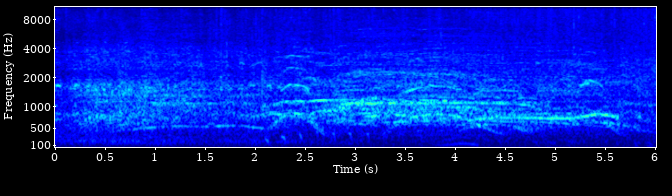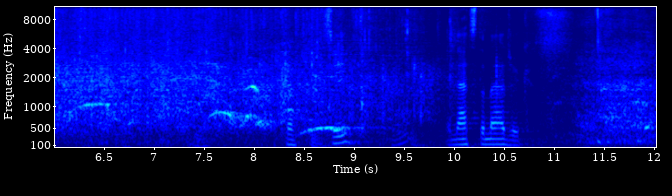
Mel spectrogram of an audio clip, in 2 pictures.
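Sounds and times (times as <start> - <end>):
audience applauding: 0.0 - 10.2.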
